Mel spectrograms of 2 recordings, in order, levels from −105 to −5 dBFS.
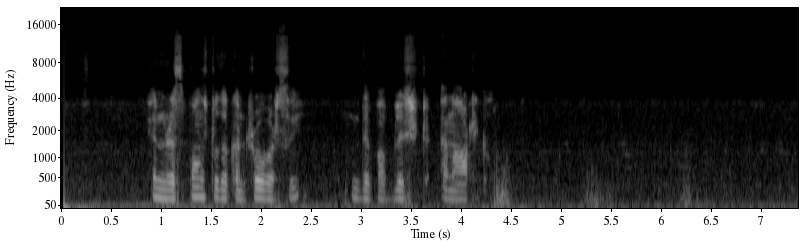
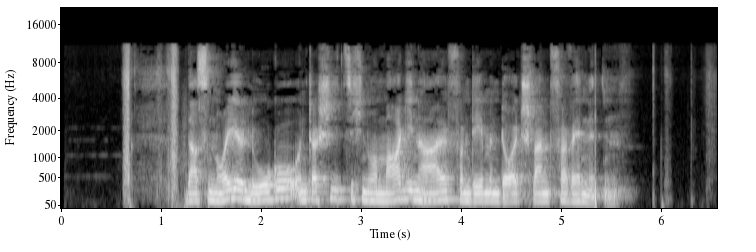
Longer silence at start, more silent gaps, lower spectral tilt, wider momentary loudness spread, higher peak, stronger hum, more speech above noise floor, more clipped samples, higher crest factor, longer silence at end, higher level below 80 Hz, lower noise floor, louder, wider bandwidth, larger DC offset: second, 0.05 s vs 0.6 s; neither; about the same, -4 dB/octave vs -4.5 dB/octave; first, 16 LU vs 9 LU; second, -34 dBFS vs -4 dBFS; neither; second, 28 dB vs 54 dB; neither; first, 24 dB vs 18 dB; about the same, 1 s vs 0.9 s; second, -78 dBFS vs -50 dBFS; first, -81 dBFS vs -75 dBFS; second, -53 LUFS vs -21 LUFS; first, 13 kHz vs 11.5 kHz; neither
